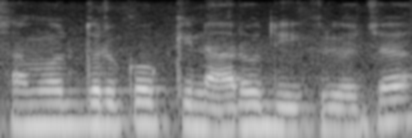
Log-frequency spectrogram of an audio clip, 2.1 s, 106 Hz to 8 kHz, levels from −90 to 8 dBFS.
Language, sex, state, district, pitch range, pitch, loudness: Rajasthani, male, Rajasthan, Nagaur, 140-160 Hz, 155 Hz, -15 LUFS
